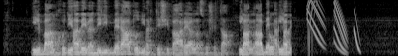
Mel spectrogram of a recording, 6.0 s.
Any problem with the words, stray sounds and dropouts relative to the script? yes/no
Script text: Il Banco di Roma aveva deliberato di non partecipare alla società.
yes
